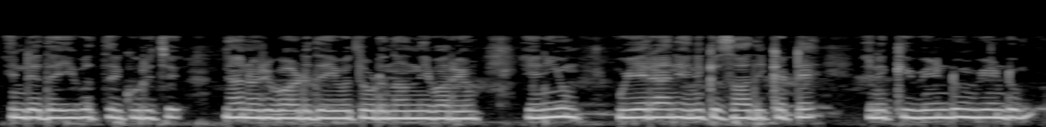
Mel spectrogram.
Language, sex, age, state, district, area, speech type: Malayalam, male, 18-30, Kerala, Kasaragod, rural, spontaneous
